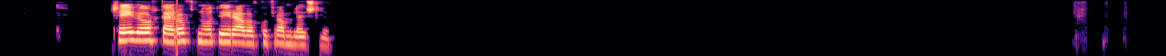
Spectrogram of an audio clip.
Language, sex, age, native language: Icelandic, female, 50-59, Icelandic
